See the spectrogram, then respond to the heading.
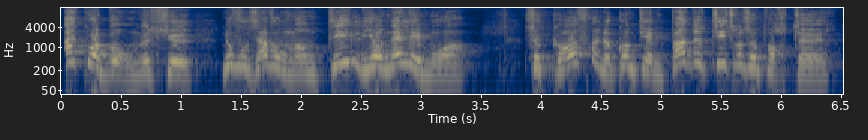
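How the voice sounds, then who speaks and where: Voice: medium pitch, sing-song, measured pace, voice pushed up. A reader voicing a resolute aristocratic lady in an audiobook, tense and firm in her refusals. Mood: pleading. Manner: tense, pleading then firm. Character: resolute aristocratic lady, shaken but defiant. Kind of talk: audiobook character voice.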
